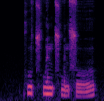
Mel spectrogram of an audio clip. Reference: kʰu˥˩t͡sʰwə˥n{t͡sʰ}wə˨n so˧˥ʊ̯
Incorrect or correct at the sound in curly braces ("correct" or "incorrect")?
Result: correct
